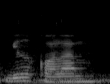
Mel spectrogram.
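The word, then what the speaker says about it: بِالْقَلَمِ: Terus yang ketiga bil qalam. Ini alif lam qamariyah karena ada huruf alif lam yang diikuti huruf qamariyah yaitu qaf. Bil qalam. Dan dibacanya izhar, jelas ya.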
